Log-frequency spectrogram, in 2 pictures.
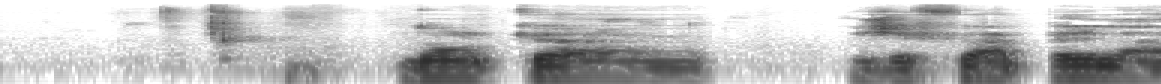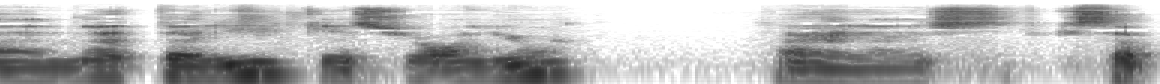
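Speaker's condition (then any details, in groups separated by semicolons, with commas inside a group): ALS; increasing difficulty speaking, mainly due to breath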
